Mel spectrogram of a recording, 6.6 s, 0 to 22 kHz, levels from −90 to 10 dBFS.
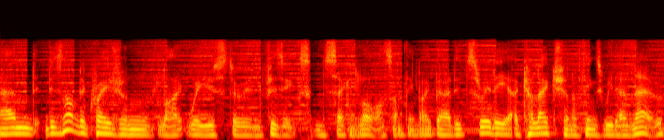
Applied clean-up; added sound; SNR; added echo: none; Keyboard (musical); 15 dB; none.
